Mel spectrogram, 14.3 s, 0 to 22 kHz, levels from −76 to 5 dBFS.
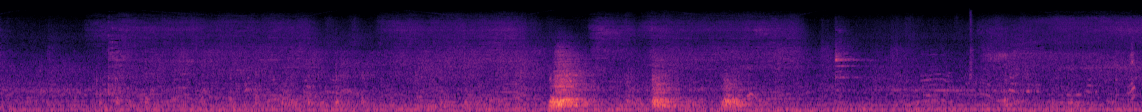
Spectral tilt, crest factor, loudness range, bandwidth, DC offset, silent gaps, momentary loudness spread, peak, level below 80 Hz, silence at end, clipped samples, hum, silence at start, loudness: -4.5 dB/octave; 26 dB; 8 LU; 16 kHz; under 0.1%; none; 11 LU; -6 dBFS; -40 dBFS; 0 s; under 0.1%; none; 0 s; -32 LUFS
